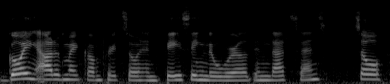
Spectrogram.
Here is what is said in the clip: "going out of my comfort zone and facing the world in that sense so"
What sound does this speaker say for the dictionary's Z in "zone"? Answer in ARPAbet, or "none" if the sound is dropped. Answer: S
